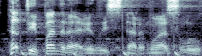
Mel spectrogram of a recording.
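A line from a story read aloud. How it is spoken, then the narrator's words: Chuckled. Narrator (Russian): хохотнул Готтер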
